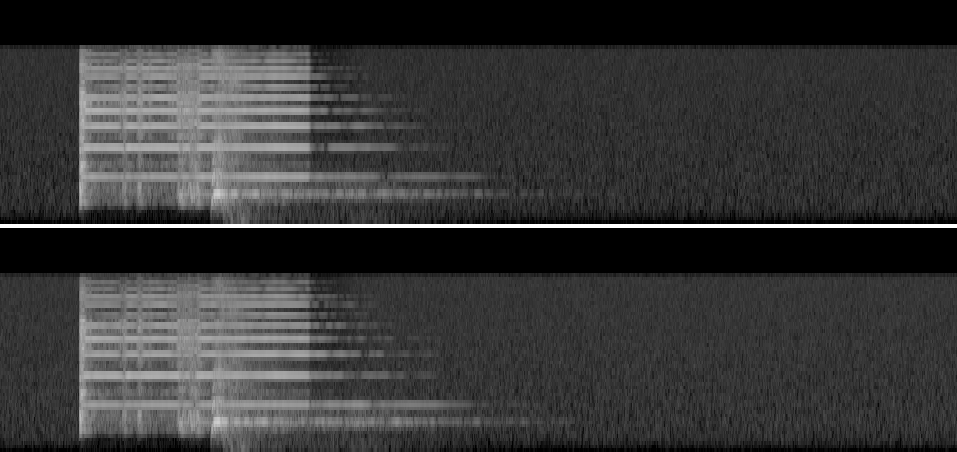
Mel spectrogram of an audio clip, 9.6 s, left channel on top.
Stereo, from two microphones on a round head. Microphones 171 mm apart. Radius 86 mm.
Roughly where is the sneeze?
Left.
